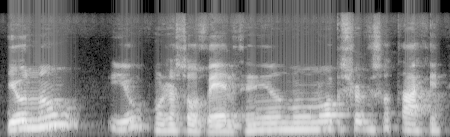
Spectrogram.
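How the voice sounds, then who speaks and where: Chatty São Paulo podcast host. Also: male voice, fairly high pitch, animated, rapid-fire. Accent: São Paulo Portuguese. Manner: loose, chatty, with filler tags. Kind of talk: casual weekly chat.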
